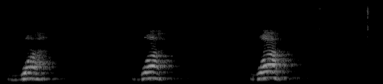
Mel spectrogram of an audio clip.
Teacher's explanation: we don't hear the H in WH because the W is the star and the H is just the person backstage helping out the W.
